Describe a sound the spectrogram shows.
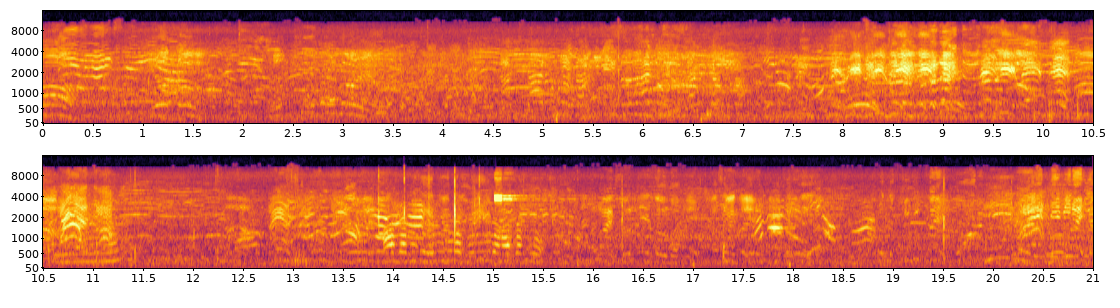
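Spectators chatter and cheer nearby outdoors.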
